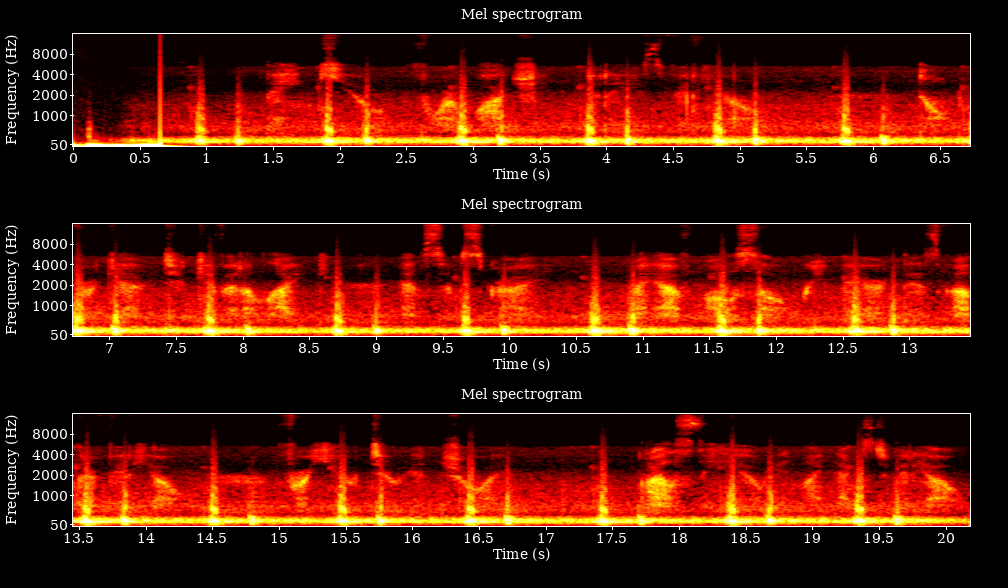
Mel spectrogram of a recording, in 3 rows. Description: Fun monologues with boy problems...trying out my acting skills and french accent with these fun monologues and my pounding 100 bpm heartbeat.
